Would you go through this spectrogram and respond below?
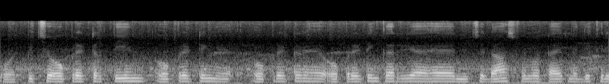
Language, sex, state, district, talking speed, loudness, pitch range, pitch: Hindi, male, Rajasthan, Bikaner, 175 wpm, -16 LUFS, 130-140 Hz, 135 Hz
